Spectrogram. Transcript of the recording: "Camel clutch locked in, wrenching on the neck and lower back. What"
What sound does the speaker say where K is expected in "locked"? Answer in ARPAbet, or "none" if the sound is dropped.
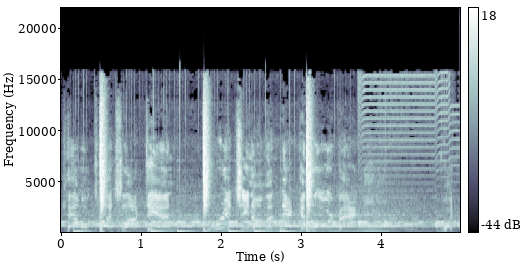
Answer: K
